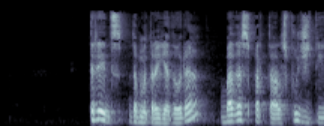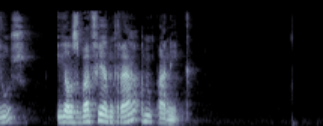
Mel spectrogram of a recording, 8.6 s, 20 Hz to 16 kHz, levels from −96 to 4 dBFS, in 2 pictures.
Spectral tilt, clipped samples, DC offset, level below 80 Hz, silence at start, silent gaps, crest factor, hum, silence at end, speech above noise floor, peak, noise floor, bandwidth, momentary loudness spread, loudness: -3.5 dB/octave; under 0.1%; under 0.1%; -70 dBFS; 1.2 s; none; 20 dB; none; 1.95 s; over 69 dB; -4 dBFS; under -90 dBFS; 11.5 kHz; 13 LU; -21 LUFS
